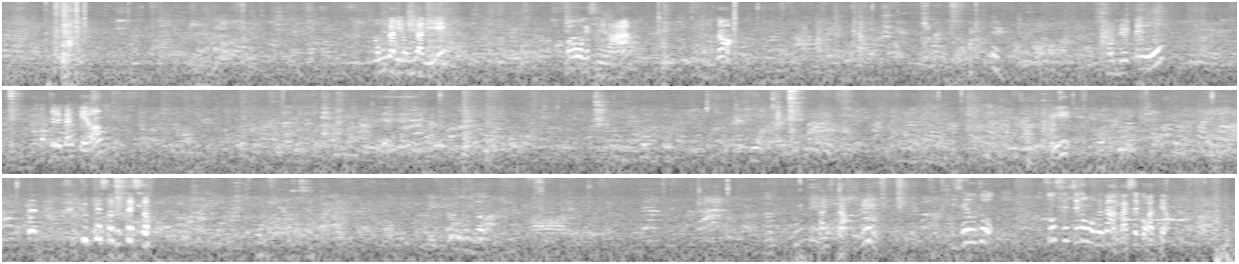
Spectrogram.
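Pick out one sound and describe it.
Shells crack and click as prawns are peeled by hand.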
